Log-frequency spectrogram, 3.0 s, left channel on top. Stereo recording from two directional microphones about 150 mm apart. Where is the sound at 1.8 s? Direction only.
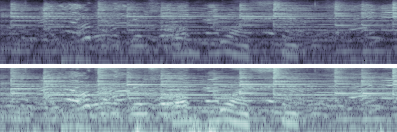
10° left (ahead or behind).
